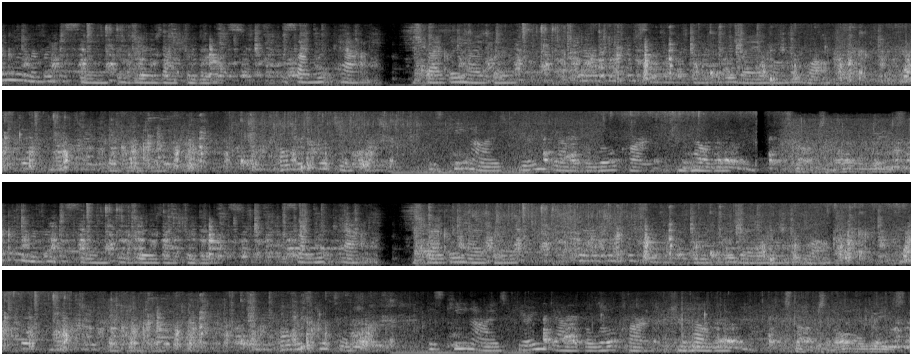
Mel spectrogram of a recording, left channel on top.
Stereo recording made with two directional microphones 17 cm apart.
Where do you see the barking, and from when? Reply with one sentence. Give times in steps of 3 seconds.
You can hear the barking on the right from 0 s, in the centre from 6 s and on the right from 9 s.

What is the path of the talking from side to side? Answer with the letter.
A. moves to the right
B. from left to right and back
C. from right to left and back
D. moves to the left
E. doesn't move
A.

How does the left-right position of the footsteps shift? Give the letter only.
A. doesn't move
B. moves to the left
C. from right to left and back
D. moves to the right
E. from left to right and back
C.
